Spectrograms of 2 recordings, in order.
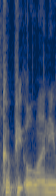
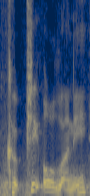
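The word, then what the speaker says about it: Kapiʻolani: power of the queen so we need to say her name correctly kapiolani please do not say kapiolani because to peel something means to extinguish as in a flame so you don't want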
